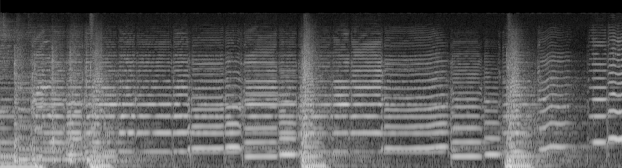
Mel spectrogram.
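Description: Fiddle playing a western swing blues line live on stage, held notes stepping from pitch to pitch, with the band punching short accents about every two seconds.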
